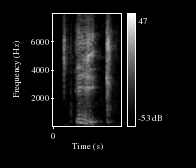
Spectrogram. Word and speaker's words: Ik: Eek, pronunciation E-E-K, eek, spout I-K.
